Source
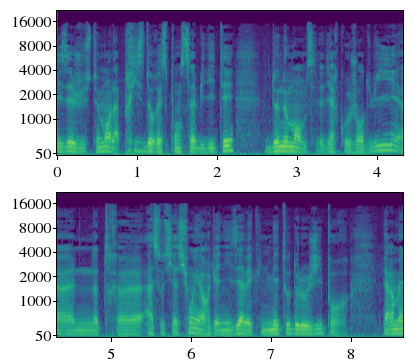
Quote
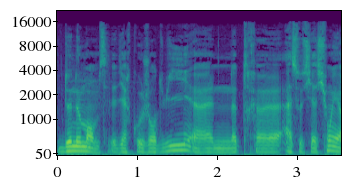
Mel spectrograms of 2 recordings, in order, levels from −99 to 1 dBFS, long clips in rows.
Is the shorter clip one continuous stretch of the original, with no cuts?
yes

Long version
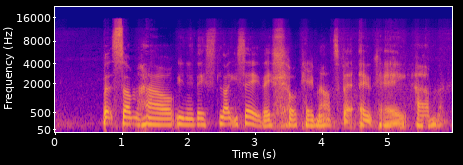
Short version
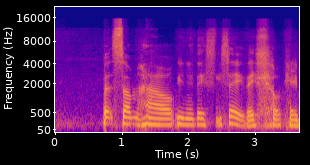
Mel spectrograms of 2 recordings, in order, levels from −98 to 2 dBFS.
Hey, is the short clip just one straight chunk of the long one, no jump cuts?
no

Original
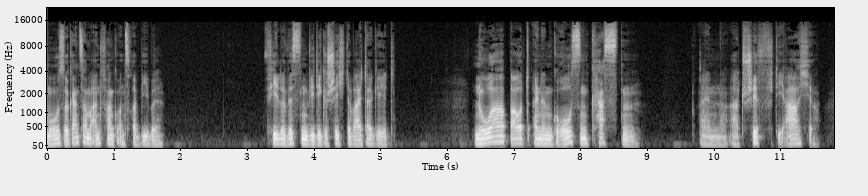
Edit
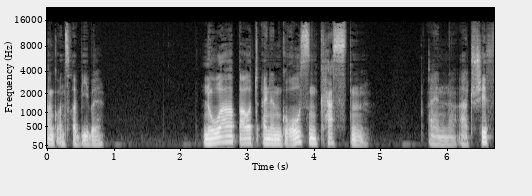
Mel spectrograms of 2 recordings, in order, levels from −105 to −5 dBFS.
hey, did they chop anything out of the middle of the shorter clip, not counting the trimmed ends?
yes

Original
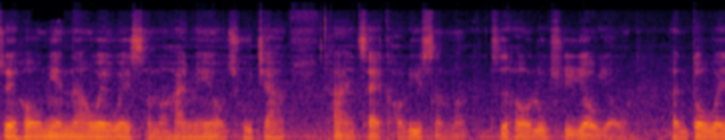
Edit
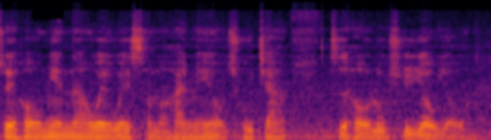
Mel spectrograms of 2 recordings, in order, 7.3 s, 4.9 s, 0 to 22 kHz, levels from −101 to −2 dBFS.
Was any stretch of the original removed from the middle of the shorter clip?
yes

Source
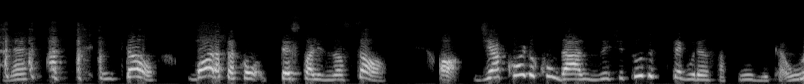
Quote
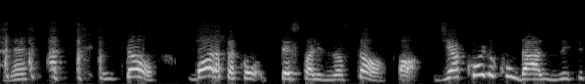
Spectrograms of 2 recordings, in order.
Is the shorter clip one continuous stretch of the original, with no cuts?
no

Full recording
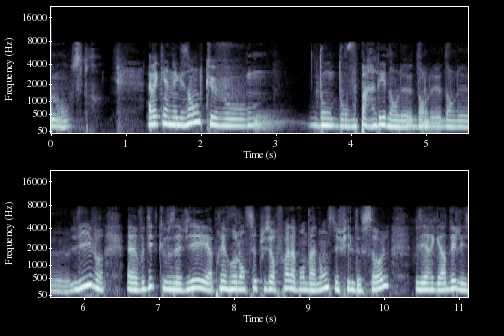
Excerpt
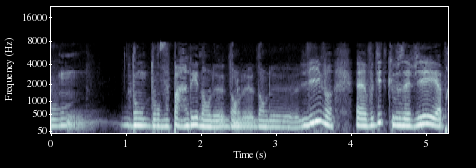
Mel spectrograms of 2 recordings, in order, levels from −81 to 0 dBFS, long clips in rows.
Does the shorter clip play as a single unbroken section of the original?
yes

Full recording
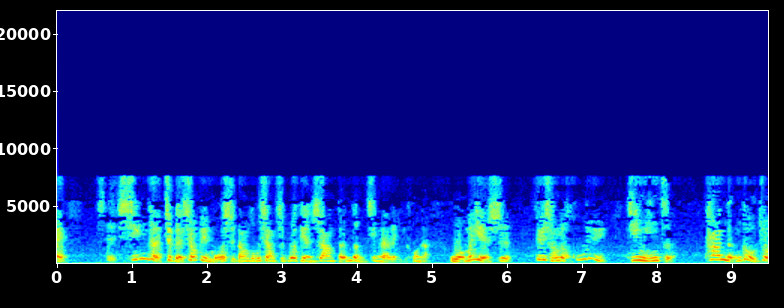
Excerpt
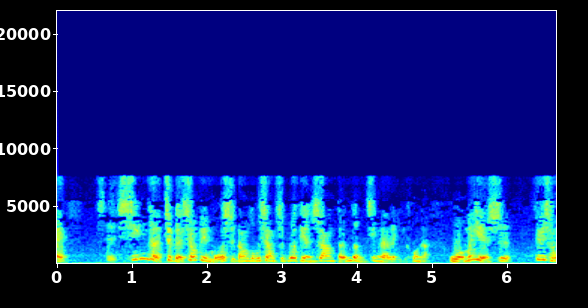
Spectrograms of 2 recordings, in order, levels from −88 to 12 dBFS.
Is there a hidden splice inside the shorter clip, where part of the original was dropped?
no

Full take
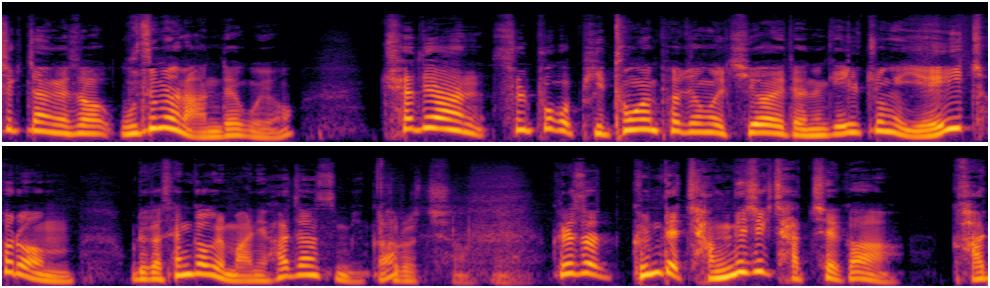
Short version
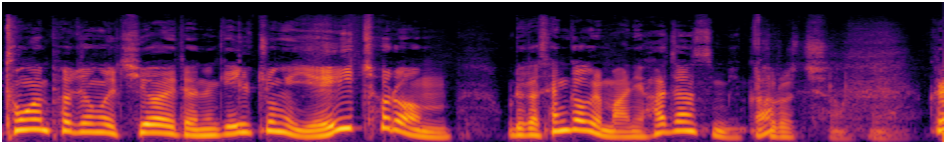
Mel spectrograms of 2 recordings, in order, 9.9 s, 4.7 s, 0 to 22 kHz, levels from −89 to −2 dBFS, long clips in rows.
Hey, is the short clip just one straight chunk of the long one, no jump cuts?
yes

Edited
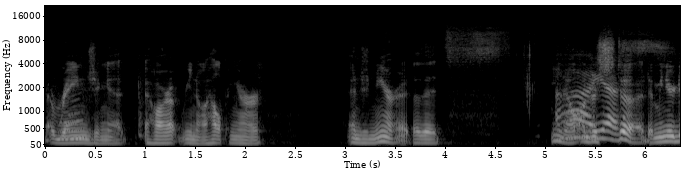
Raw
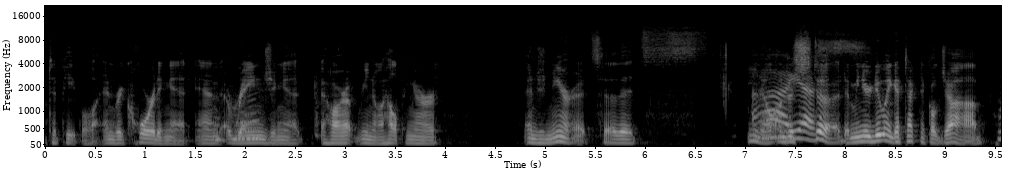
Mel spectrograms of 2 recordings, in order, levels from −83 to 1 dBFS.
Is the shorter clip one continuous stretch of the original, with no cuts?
no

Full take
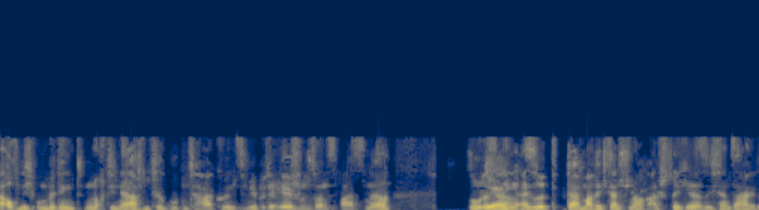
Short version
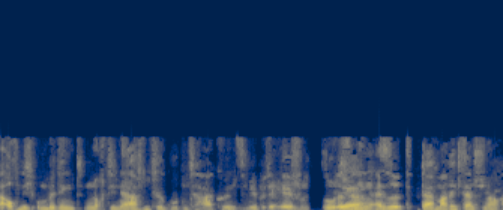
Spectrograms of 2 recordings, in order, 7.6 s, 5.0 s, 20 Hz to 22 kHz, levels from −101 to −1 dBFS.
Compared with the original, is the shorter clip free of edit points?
no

